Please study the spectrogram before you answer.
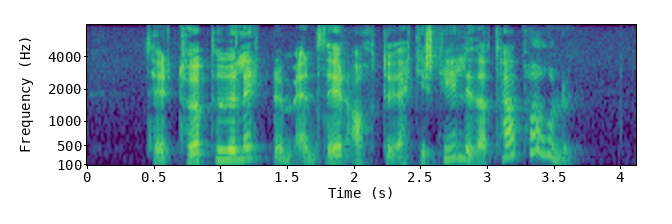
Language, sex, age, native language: Icelandic, male, 30-39, Icelandic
